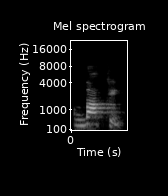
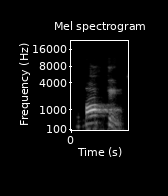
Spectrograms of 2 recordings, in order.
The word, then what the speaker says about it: barking: have the dog is barking second example the dog is barking here dog animal children when we say this this word when we pronounce it's not barking the r is not pronounced here mostly in when we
